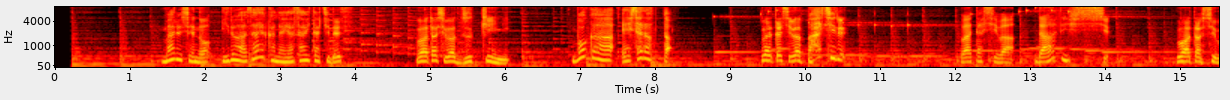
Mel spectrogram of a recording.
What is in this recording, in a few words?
CM marche character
